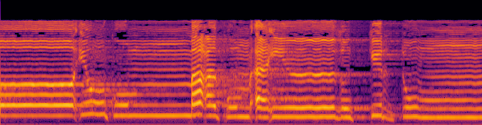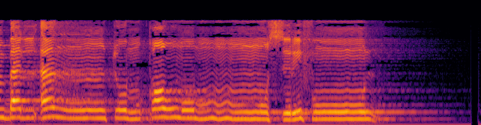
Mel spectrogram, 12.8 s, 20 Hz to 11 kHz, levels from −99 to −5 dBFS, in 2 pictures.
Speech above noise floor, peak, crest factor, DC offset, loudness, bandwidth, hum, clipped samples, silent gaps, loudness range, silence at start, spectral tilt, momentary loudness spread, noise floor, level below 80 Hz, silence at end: 40 dB; -4 dBFS; 20 dB; 0.3%; -23 LUFS; 6.6 kHz; none; under 0.1%; none; 6 LU; 0 s; -3 dB/octave; 11 LU; -64 dBFS; -70 dBFS; 1.05 s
